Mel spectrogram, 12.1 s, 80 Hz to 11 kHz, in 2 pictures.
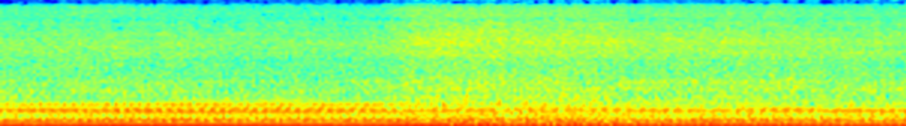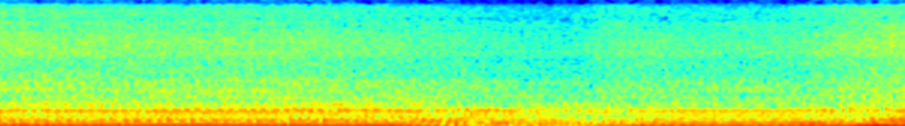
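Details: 1996 Dodge 2500 diesel with no turbo fitted after turbo failure: rough, uneven note stumbling as revved and dropping back; overfuelling with not enough air for the fuel.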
